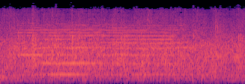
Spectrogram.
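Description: A crowd claps steadily in sustained applause, a dense, even wash of many hands filling the room for a few seconds with no one speaking.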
